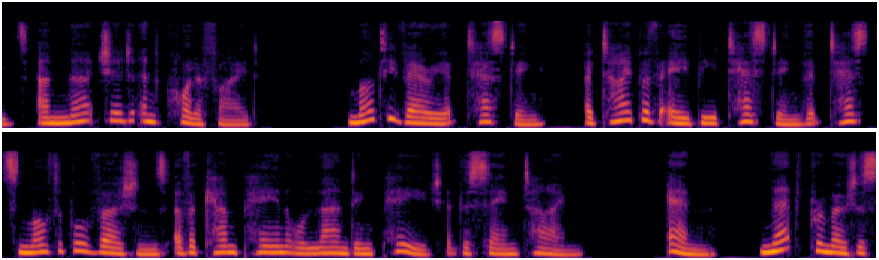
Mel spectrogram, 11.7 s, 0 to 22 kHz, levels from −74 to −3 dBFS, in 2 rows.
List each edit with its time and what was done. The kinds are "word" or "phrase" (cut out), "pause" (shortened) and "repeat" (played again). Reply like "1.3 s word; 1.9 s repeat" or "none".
none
